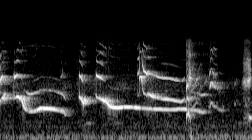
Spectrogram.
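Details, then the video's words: Spooky, a little white Pomeranian male, howls along with his human companion: long wavering tonal howls sliding downward, several drawn-out notes in a row with brief breaks, ending in a short yip. "White Pomeranian howling with family"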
